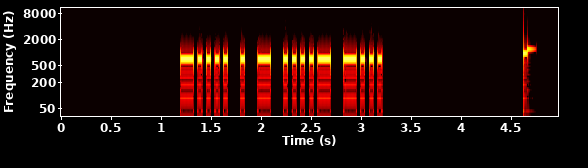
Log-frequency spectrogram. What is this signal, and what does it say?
Morse code, heard as a keyed tone, about 27 wpm, 700 Hz. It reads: 6ET4B
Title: Five Challenging Letter-Number Combinations 28wpm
